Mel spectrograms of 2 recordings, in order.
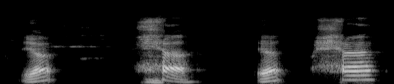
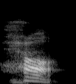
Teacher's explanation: posisi lidah lurus, tidak terangkat. Sehingga apa? Suara yang dihasilkan adalah tipis, ya, tidak tebal. Bersamaan dengan sifat yang keempat, al-infitah.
